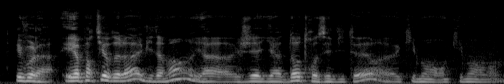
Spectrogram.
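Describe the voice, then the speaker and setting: Somewhat breathy and dark, mellow in tone, a man of medium pitch talks at a fairly quick pace. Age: 80s+. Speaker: retired entertainment professional and author. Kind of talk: interview. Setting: book fair. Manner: halting, many repetitions and restarts.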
